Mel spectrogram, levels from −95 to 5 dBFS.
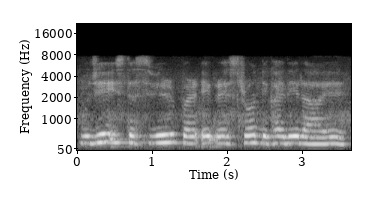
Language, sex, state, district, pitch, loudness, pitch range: Hindi, female, Arunachal Pradesh, Papum Pare, 225 Hz, -14 LUFS, 220-235 Hz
